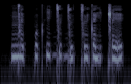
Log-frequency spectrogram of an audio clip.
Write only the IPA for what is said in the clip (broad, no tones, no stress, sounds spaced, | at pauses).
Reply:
ŋ͡ǀ e pː o t̪ʰ i ɡ͡ǀ ʉ ɡ͡ǀ ʉ ǀ ʉ t ɛ j i ǁ e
